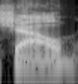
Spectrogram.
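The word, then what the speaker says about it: Ciao: It's called Chow, as in food chow, but it's spelled the Italian way, because I think that's sort of the vibe.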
